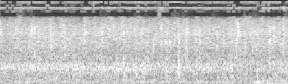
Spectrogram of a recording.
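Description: Steady rain falls in a dense, even hiss, with no voices, a constant patter that neither builds nor fades.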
